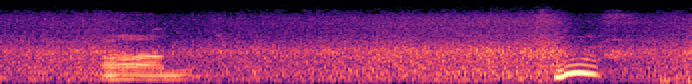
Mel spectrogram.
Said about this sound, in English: So here we are, our first waterfall. It's been a rough day, and this waterfall is intense.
